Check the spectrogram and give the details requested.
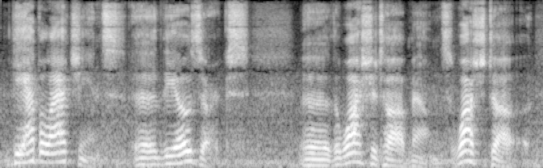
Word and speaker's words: Ouachita: you know you the Appalachians the Ozarks the Ouachita Mountains washed up spell Oh ACH ITA but it's pronounced wash atop but they seem like older mountains to me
